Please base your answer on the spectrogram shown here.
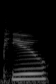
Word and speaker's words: Pugh: I want to say Pugh. Please tell me it's pronounced Pugh. Florence Pugh. Pugh? You're Silver 3? Hell yeah. Who do you play again? You play like Venom, right? Aw, it's Pew.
